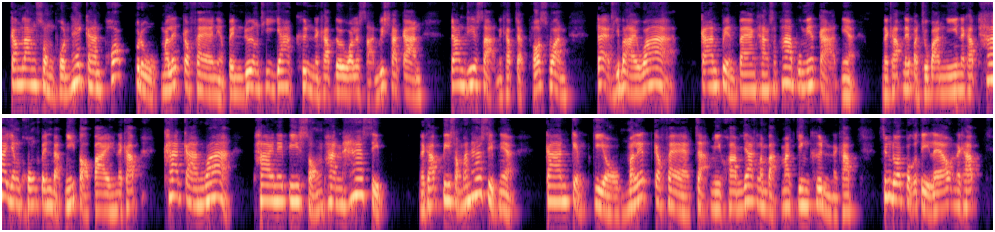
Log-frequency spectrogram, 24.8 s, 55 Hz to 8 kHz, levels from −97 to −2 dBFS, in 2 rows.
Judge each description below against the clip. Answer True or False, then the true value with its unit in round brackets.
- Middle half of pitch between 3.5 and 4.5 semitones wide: False (5.1 semitones)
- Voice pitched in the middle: True (175 Hz)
